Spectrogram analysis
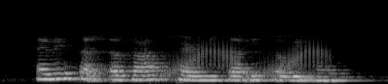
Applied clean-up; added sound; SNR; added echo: none; Animal; 19 dB; reverberation time 0.9 s.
